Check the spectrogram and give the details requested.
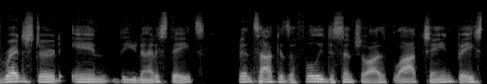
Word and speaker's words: Fintoch: Fintoch is how I've heard it pronounced.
